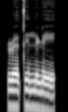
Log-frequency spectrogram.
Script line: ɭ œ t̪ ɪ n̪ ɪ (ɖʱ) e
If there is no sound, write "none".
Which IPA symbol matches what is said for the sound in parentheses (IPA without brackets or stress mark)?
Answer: ɳ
